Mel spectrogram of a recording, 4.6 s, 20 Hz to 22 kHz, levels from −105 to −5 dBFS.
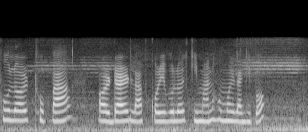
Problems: constant background noise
